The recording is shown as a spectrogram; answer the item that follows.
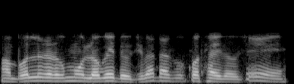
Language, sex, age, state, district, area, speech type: Odia, male, 30-45, Odisha, Koraput, urban, conversation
